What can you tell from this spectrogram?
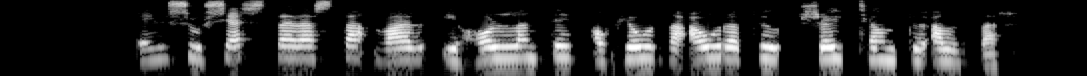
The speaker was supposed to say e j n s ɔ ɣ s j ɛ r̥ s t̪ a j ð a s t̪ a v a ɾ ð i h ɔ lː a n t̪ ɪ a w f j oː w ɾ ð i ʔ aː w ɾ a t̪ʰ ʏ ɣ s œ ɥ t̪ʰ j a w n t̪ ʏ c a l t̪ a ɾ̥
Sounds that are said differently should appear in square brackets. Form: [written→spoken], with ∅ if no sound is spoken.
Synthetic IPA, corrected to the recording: e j n s ɔ ɣ s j ɛ r̥ s t̪ a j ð a s t̪ a v a ɾ ð i h ɔ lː a n t̪ ɪ a w f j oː w ɾ ð [i→a] ʔ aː w ɾ a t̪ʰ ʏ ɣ s œ ɥ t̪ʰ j a w n t̪ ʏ [c→ʔ] a l t̪ a ɾ̥

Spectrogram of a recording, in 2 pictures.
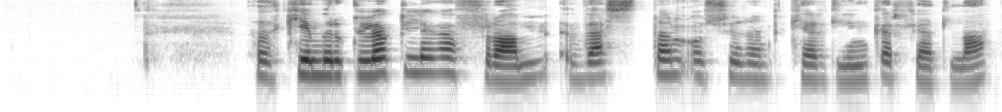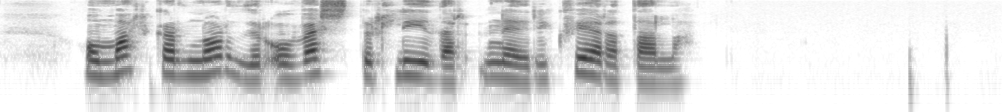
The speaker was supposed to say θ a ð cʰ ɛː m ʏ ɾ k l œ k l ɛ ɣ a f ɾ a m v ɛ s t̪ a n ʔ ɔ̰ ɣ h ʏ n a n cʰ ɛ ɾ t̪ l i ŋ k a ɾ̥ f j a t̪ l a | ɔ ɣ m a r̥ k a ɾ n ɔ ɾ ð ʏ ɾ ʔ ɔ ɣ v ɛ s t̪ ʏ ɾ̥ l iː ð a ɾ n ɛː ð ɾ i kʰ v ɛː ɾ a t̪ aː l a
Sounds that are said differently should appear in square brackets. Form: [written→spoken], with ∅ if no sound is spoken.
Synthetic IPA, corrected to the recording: θ a ð cʰ ɛː m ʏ ɾ k l œ k l ɛ ɣ a f ɾ a m v ɛ s t̪ a n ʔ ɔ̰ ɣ [h→s] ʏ n a n cʰ ɛ ɾ t̪ l i ŋ k a ɾ̥ f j a t̪ l a | ɔ ɣ m a r̥ k a ɾ n ɔ ɾ ð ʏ ɾ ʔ ɔ ɣ v ɛ s t̪ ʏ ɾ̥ l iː ð a ɾ n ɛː ð ɾ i kʰ v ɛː ɾ a t̪ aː l a

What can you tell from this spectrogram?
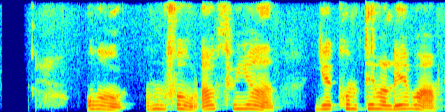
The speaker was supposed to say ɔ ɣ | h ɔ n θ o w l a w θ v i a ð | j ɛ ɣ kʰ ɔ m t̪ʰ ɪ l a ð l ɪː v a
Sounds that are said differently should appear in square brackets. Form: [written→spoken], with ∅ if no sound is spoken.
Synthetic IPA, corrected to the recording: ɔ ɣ | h [ɔ→u] n [θ→f] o w [l→ɾ] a w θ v i a ð | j ɛ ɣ kʰ ɔ m t̪ʰ ɪ l a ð l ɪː v a

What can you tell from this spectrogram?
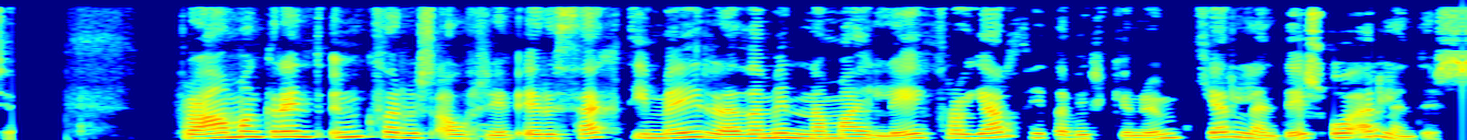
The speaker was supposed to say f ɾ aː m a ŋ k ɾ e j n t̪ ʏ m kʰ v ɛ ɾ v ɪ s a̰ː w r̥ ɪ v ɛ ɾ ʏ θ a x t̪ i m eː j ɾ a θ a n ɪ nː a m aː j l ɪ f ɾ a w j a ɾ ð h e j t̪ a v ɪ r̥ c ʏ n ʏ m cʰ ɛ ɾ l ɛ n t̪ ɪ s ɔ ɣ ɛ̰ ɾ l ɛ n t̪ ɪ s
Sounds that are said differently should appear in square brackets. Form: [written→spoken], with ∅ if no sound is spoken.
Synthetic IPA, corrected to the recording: f ɾ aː m a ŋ k ɾ e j n t̪ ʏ m kʰ v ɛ ɾ v ɪ s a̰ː w r̥ ɪ v ɛ ɾ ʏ θ [a→ɛ] x t̪ i m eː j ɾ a [θ→ð] a [n→m] ɪ nː a m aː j l ɪ f ɾ a w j a ɾ ð h e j t̪ a v ɪ r̥ c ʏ n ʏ m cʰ ɛ ɾ l ɛ n t̪ ɪ s ɔ ɣ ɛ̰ ɾ l ɛ n t̪ ɪ s

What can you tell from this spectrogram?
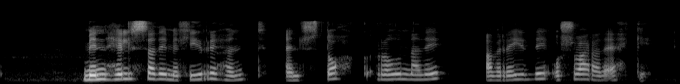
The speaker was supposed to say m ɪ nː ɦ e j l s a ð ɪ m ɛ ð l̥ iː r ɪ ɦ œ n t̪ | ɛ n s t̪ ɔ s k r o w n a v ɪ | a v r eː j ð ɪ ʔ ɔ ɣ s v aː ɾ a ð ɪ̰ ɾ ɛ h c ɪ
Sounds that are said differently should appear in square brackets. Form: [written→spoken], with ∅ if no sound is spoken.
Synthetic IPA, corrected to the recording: m ɪ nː ɦ e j l s a ð ɪ m ɛ ð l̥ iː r ɪ ɦ œ n t̪ | ɛ n s t̪ ɔ [s→h] k r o w n a [v→ð] ɪ | a v r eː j ð ɪ ʔ ɔ ɣ s v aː ɾ a ð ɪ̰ [ɾ→∅] ɛ h c ɪ

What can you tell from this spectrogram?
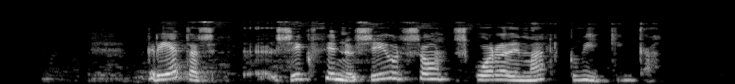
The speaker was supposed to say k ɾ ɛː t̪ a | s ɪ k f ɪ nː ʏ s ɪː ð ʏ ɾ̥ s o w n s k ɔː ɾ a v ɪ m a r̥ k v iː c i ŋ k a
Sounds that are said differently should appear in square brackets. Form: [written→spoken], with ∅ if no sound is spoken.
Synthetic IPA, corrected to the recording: k ɾ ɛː t̪ a | s ɪ k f ɪ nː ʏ s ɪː [ð→ɣ] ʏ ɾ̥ s o w n s k ɔː ɾ a [v→ð] ɪ m a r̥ k v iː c i ŋ k a

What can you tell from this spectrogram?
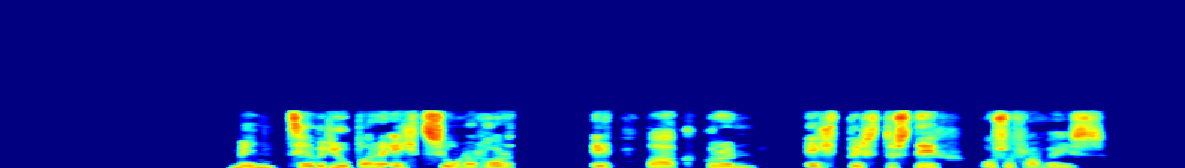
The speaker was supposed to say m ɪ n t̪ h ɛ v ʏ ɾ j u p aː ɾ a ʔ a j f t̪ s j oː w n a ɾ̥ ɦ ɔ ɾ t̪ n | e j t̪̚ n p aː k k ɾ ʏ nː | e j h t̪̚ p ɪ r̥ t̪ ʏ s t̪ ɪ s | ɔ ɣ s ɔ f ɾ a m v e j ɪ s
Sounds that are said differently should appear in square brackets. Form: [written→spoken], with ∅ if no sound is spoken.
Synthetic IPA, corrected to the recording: m ɪ n t̪ h ɛ v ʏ ɾ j u p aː ɾ a ʔ [a→e] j [f→h] t̪ s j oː w n a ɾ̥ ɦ ɔ ɾ t̪ n | e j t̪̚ n p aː k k ɾ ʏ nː | e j h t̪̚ p ɪ r̥ t̪ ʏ s t̪ ɪ [s→x] | ɔ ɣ s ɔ f ɾ a m v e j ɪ s

